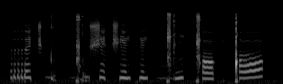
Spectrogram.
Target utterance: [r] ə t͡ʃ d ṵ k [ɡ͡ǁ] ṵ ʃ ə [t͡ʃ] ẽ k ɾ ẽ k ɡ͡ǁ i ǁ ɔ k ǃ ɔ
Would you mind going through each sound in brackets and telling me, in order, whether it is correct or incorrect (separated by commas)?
correct, correct, correct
